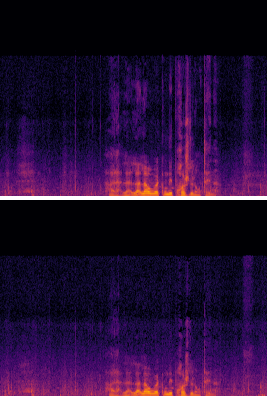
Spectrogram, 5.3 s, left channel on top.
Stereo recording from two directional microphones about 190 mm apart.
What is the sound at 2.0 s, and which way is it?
Speech, 35° left (ahead or behind).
